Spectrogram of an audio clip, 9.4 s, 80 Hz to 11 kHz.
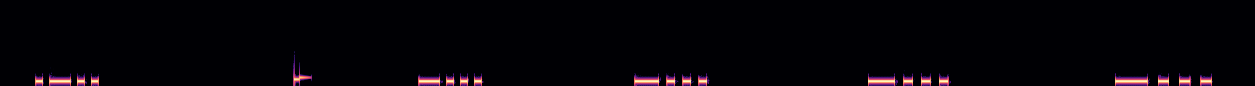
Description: Morse code, heard as a keyed tone, about 20 wpm, spaced as for 6 wpm, 700 Hz. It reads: L BBBB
